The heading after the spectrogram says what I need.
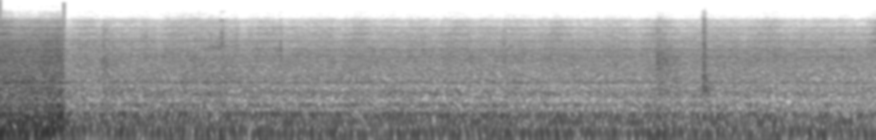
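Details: Steady low growl and rumble from a spinning rear wheel of a truck, owner heard an ugly noise from the rear; worn rear wheel bearing found, other bearings sound normal.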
